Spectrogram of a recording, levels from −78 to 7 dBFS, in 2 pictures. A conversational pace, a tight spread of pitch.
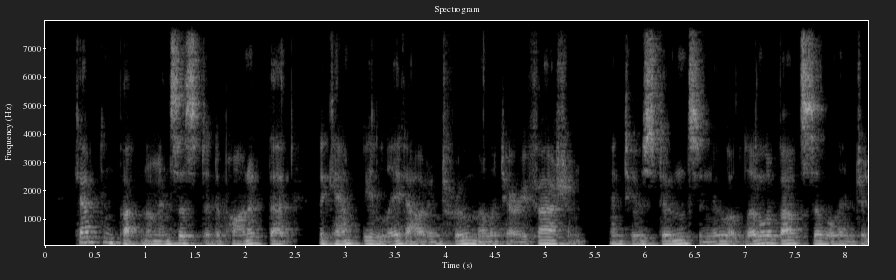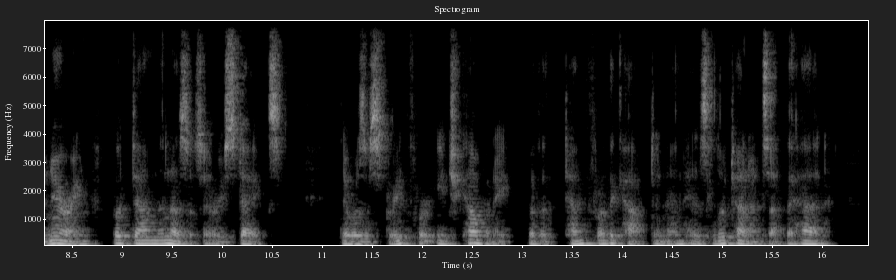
Yes: average, 180 wpm; narrow, 2.2 semitones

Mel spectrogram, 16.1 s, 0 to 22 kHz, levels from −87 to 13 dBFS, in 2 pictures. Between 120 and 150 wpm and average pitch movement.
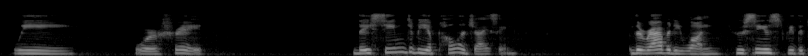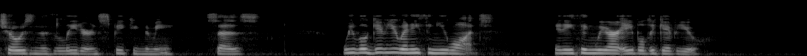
Yes: average, 140 wpm; average, 3.6 semitones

